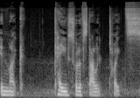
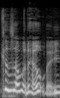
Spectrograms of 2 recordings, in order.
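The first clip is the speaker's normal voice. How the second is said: pained plea; 10 semitones higher, 3 dB louder than usual. Retold or imitated. Retelling stumbling downstairs in pain.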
